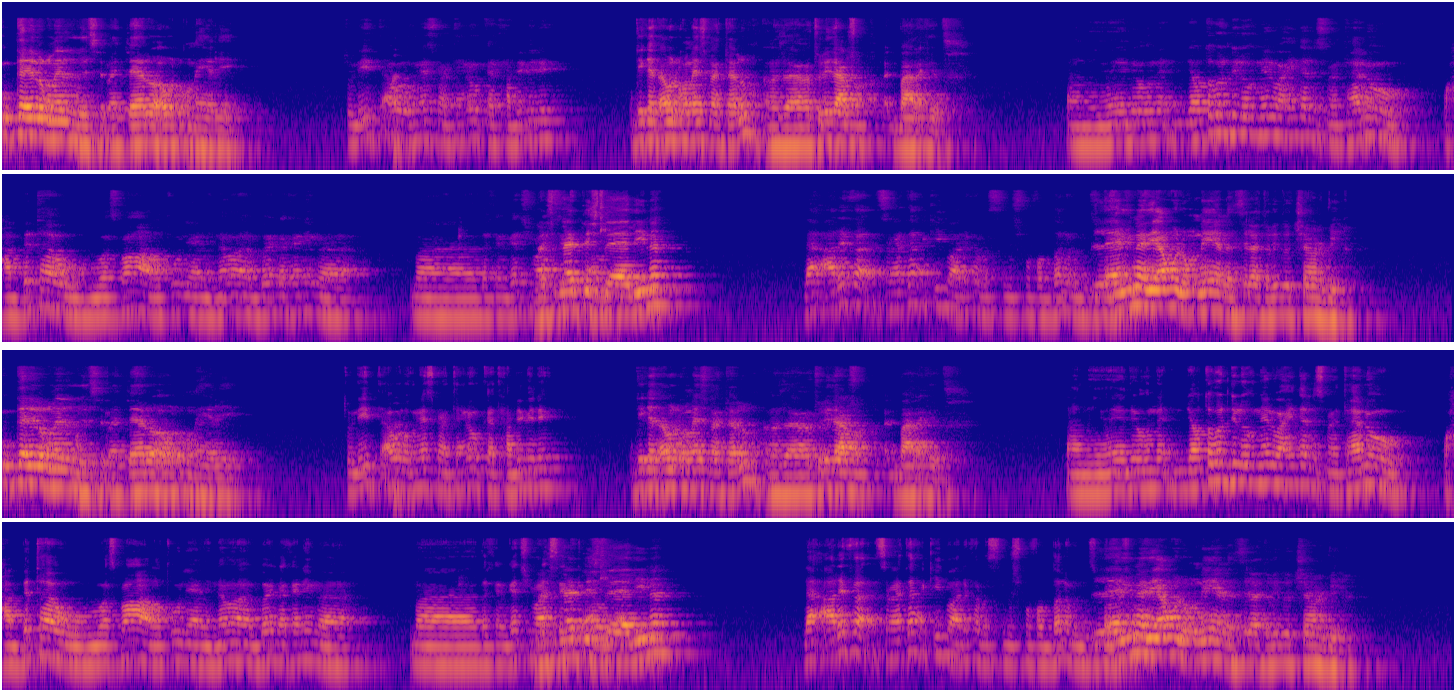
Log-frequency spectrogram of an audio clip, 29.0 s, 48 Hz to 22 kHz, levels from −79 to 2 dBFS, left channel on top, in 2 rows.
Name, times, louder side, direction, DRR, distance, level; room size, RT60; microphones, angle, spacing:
voice 1, 0.0-2.3 6.3-8.5 8.9-9.6 19.9-21.2 25.4-27.9, left 2 dB, 25° left, 5 dB, 0.3 m, -27 dB
voice 2, 3.5-5.5 8.3-9.0 10.7-14.0 14.4-18.1 18.6-20.8 22.5-25.9, right 4 dB, 45° right, 5 dB, 0.4 m, -33 dB
4.7 x 3.7 x 2.4 m, 0.77 s
head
